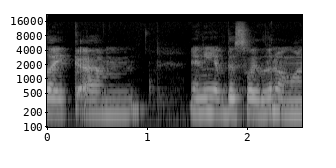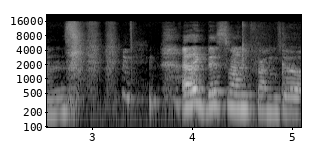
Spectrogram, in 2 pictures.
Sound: laughs

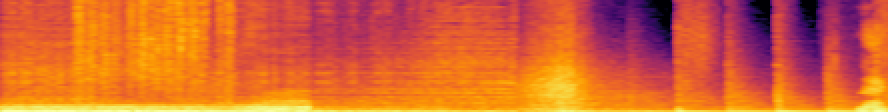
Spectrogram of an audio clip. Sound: electricity buzzing; upbeat music

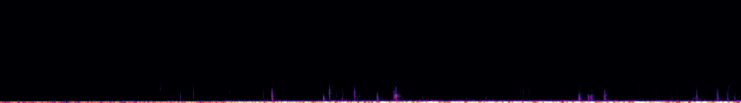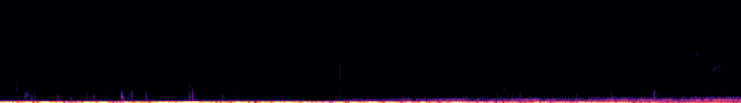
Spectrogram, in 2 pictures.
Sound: constant low earthly rumbling

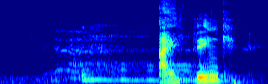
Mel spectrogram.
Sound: audience laughing

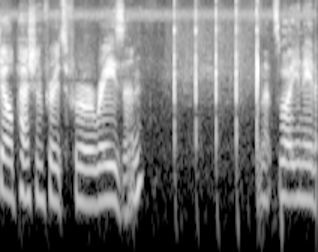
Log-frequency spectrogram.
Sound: hard tapping

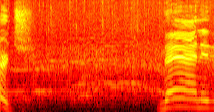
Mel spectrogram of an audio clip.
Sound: congregation whooping and applauding

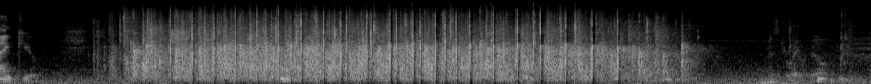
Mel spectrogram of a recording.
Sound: audience applauding

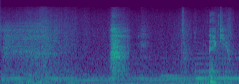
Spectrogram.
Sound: sighs

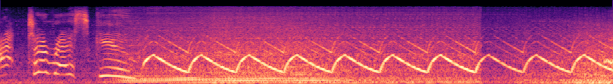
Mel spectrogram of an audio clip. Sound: siren

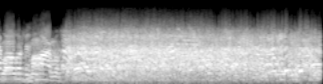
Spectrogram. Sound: audience laughs

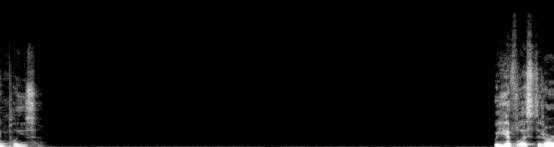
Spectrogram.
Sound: silence

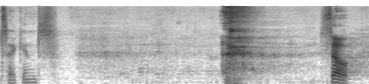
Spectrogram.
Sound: laughter

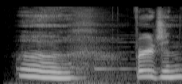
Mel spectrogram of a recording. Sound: sigh

